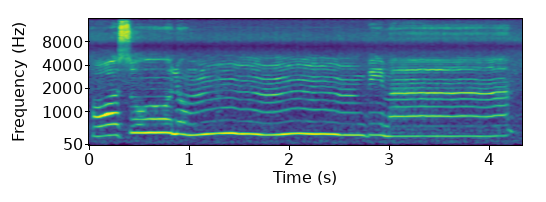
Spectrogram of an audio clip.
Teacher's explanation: دو پیش کی تنوین کے بعد یہ با آیا ہوا ہے، اسی لیے تنوین کی آواز کو میم میں بدل دیں گے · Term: اقلاب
